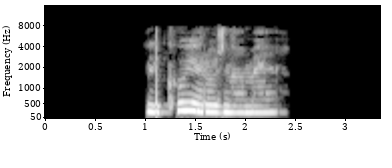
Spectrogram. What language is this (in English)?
Kurdish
